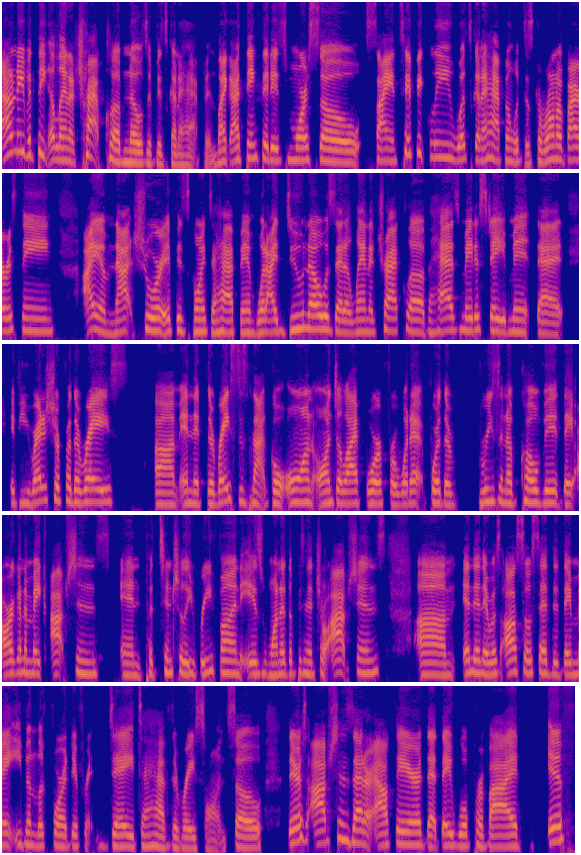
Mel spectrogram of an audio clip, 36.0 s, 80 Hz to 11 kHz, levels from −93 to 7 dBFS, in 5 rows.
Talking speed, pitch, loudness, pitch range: 210 wpm, 195 Hz, -27 LUFS, 180-210 Hz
